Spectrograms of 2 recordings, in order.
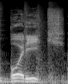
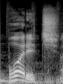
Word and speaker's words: Boric: Pois é, o Bolsonaro se referiu ao futuro presidente chileno como o tal do Boric. A pronúncia correta é Boric.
